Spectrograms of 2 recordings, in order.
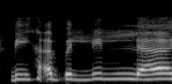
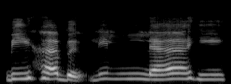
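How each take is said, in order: First: للہ said light, thin lam, drawn out slowly; thin Allah after kasra. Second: بیحب للہ slowly, للہ light and thin; thin Allah recited. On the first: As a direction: keep للہ thin, not heavy. (بیحب للہ میں اللہ باریک پڑھیں) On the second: (بیحب للہ آہستہ، باریک لام) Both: Shown as a demonstration. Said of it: "اللہ کا نام موٹا نہیں ہوگا".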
